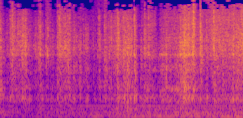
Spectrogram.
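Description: Paper fast-food bag and wrapper rustling and crinkling as food is pulled out and handled, uneven, with a louder crinkle near the end.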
